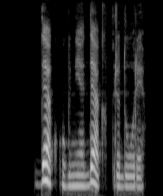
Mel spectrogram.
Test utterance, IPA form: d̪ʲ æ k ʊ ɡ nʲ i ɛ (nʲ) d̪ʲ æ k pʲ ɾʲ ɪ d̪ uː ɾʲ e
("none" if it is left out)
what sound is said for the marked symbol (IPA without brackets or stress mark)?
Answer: none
